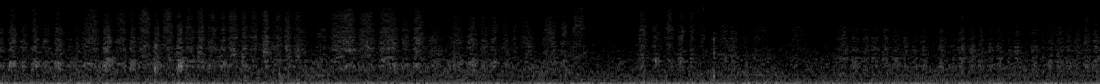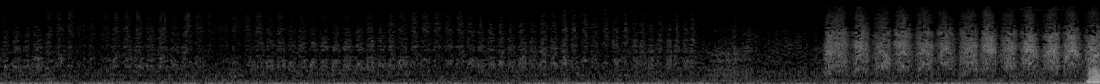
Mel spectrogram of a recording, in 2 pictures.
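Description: Foam sponge brush rubbing a thin acrylic wash across a stretched canvas, soft and steady. About three seconds before the end, a much louder, brisk back-and-forth rubbing on the canvas starts, several strokes a second.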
